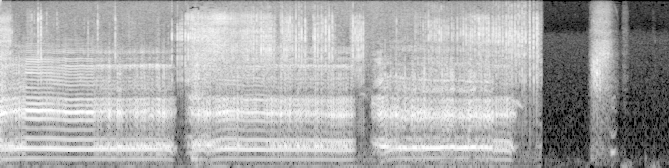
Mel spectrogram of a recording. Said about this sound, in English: Here. Things I do for the show. Here's the gore yell.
